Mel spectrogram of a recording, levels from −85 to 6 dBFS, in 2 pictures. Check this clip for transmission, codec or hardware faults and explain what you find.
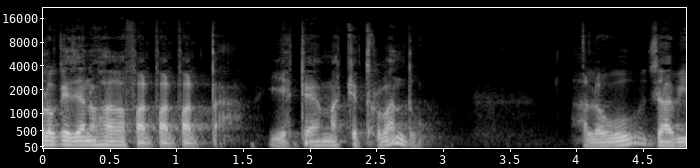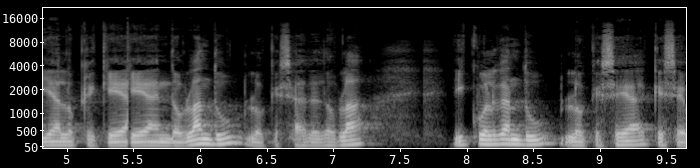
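Three repeated buffer faults occur in this speech. At 0.85 to 1.20 s, just after "que ya no haga", one chunk of about 171 ms plays three times in a row. It happens again once each at 5.46 to 5.63 s, after "ya avía lo que", and at 7.68 to 7.85 s, before "i cuelgandu lo que". Fresh audio arrived late, so playback repeated the last chunk. That fits an 8192-sample buffer. Each repeat joins abruptly, giving a short stutter with hard edges.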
